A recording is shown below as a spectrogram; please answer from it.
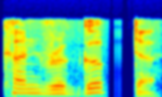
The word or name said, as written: Candragupta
